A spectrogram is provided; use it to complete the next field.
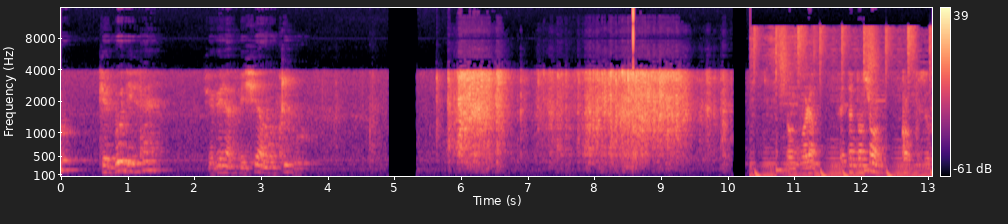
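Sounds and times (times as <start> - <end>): paper being crumpled: 5.6 - 10.1.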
